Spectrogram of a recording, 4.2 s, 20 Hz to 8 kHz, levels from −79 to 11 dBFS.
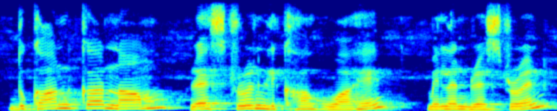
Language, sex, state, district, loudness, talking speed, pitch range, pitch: Hindi, female, Arunachal Pradesh, Lower Dibang Valley, -14 LUFS, 145 wpm, 190-235 Hz, 205 Hz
